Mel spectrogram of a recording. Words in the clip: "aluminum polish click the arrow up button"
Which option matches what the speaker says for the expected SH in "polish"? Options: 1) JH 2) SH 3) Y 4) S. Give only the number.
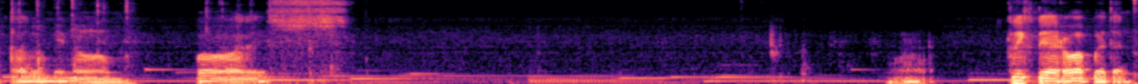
4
